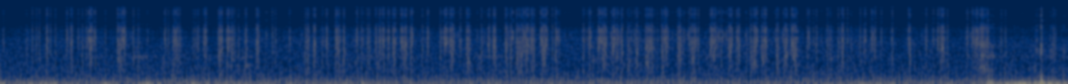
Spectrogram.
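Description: Faint crackling and rustling handling noise picked up by a helmet-mounted GoPro in its housing, with a few louder knocks near the end.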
